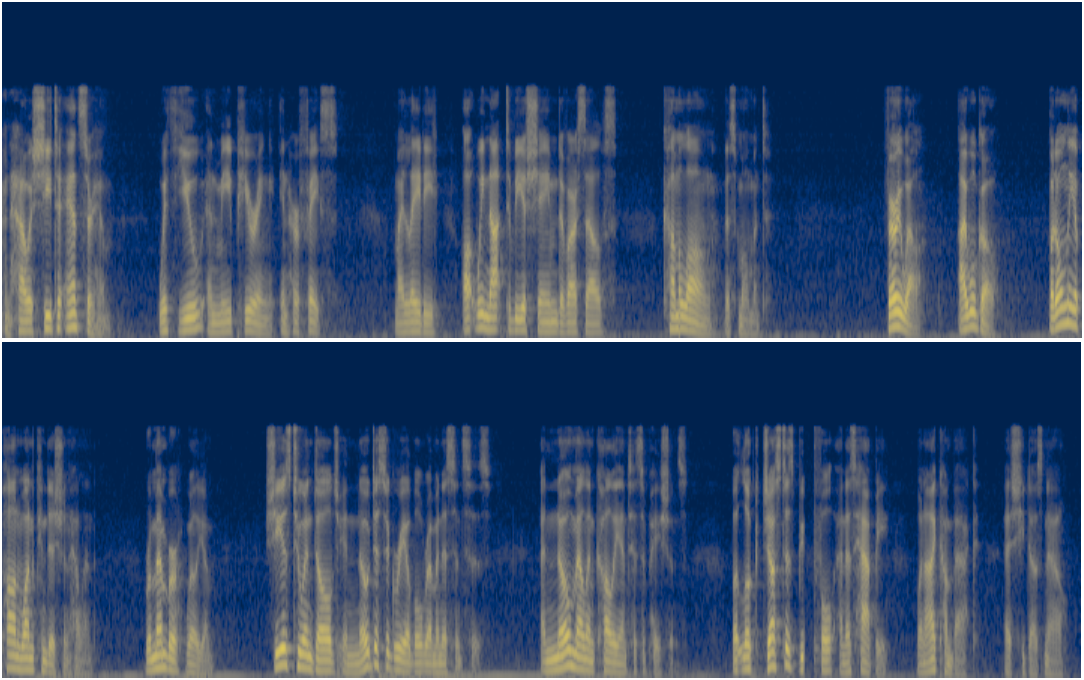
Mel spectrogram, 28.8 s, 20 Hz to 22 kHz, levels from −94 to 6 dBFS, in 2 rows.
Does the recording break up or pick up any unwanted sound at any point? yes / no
yes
